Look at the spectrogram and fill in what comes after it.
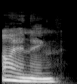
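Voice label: "ironing", British English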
